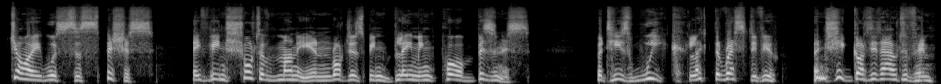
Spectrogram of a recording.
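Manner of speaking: the betrayed wife letting rip; wife accusing husband of gambling, furious; angry wife. Acted. Wife explains how she knew.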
